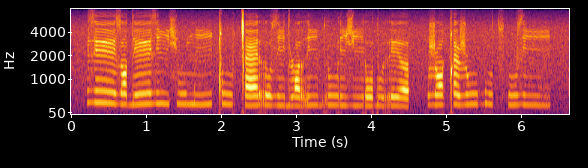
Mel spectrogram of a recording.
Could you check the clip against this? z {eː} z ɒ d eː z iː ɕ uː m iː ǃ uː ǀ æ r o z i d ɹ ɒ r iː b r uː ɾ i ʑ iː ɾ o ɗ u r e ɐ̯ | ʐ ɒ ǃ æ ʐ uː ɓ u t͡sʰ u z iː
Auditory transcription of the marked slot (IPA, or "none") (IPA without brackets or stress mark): eː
